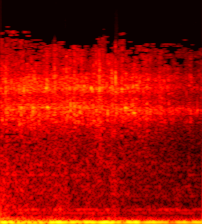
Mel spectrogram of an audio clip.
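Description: Deep, loud rumble from an intro sound effect, with a thin high hiss above it. It is the tail of a cinematic boom, easing off a little near the end.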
